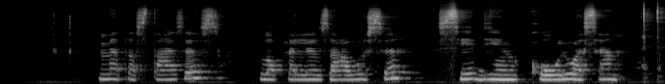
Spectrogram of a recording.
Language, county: Lithuanian, Panevėžys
